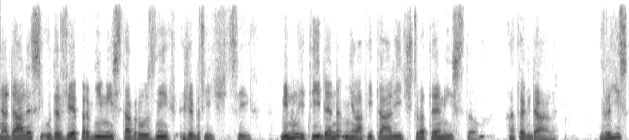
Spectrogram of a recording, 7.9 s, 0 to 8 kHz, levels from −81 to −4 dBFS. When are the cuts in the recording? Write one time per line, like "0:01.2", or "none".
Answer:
0:06.2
